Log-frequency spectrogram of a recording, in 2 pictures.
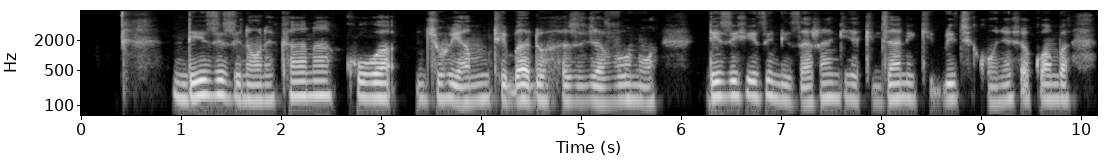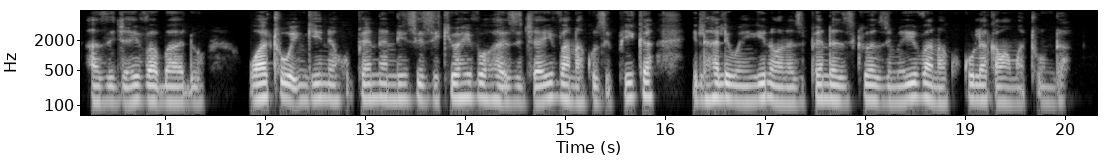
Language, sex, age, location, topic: Swahili, male, 18-24, Wajir, agriculture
